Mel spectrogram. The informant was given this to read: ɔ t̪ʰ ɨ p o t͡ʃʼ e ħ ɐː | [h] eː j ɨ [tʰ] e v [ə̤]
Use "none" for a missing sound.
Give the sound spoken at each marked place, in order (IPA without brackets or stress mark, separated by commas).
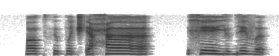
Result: x, d̪, ə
